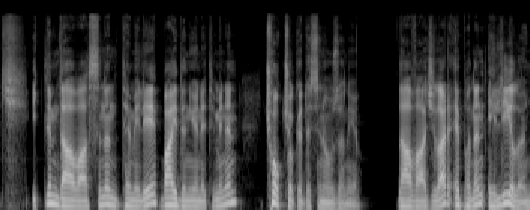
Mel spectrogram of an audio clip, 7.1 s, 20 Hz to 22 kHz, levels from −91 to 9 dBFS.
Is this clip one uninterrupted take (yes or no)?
yes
